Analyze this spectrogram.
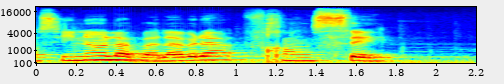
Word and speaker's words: français: O si no, la palabra français, français, significa francés.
